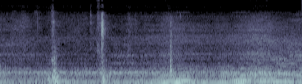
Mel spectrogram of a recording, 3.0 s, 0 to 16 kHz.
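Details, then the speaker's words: 2015 Hyundai Tucson 2.4 L with codes P2188 (too rich at idle) and a misfire, lightly revved: uneven stumbling beat with sharp pops; misfire stays on cylinder one after swapping coils, so the spark plug, not the coil, is bad. "2 three 4 no misfire still number one so that's mean only the spark plug is bad not the coil"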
